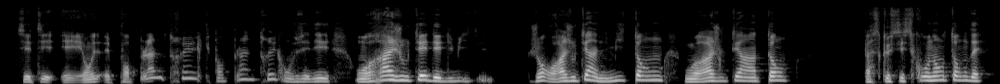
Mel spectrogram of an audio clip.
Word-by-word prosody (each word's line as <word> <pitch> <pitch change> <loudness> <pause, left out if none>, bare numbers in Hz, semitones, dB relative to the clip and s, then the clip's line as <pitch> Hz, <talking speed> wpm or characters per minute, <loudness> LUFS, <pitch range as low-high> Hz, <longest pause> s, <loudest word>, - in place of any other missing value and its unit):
C'était 120 -1 -4
et 100 0 -6
on, 115 - 0
heu 130 - -8 0.2
pour - - -7
plein - - -4
de 315 - -8
trucs, 285 -1 -10
pour 150 0 -13
plein 230 +6 -9
de 225 - -13
trucs. 235 +1 -8
On 140 - -5
faisait 130 0 -4
des 140 0 0 0.2
on 130 0 +2
rajoutait 195 +5 +5
des 160 -4 +6
dubi 145 0 -9
ze - - -17 0.5
genre 175 +2 0
on - - +2
rajoutait 160 - +3
un 190 -5 +3
demi 155 +6 -2
temps 200 +1 +1 0.2
ou 130 0 +3
on - - +4
rajoutait 160 +4 +2
un 160 -2 +2
temps. 190 +3 0 0.7
Parce 130 - -4
que 140 - 0
c'est 150 +3 -3
ce 145 - -8
qu'on 185 0 +3
entendait. 190 -4 +1
160 Hz, 220 wpm, -24 LUFS, 140-195 Hz, 0.7 s, des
